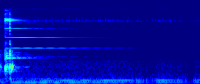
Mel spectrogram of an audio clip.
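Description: Sound effect of a mouse click followed by a notification-bell ding that rings out and fades over about a second and a half.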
